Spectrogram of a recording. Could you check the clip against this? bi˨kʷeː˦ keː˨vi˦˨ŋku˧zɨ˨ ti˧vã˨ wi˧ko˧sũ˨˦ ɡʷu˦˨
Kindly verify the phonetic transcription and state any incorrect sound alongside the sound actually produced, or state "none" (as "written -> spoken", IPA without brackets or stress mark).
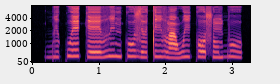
ɡʷ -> b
